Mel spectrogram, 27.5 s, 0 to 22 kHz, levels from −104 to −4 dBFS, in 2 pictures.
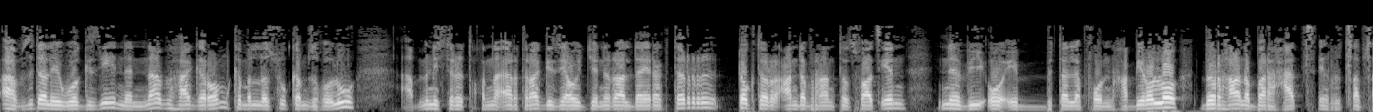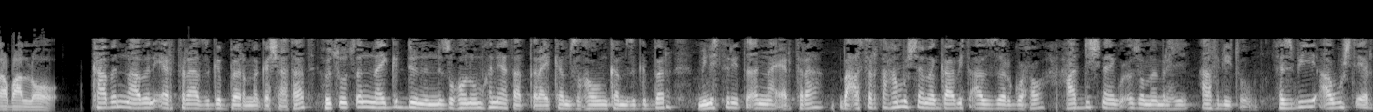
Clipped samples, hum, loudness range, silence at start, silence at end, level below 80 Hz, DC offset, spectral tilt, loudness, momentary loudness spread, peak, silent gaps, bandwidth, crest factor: under 0.1%; none; 4 LU; 0 s; 0 s; -60 dBFS; under 0.1%; -7 dB/octave; -24 LUFS; 7 LU; -8 dBFS; 14.58-14.63 s; 8.4 kHz; 16 dB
